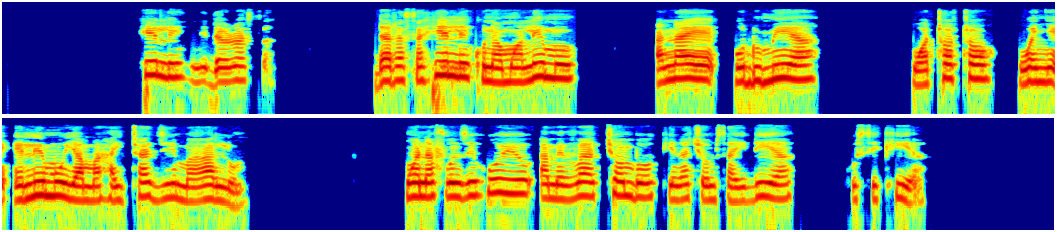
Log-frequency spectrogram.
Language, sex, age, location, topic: Swahili, female, 36-49, Nairobi, education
